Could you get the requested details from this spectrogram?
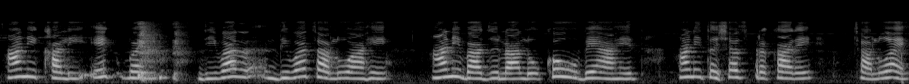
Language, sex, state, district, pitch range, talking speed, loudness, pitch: Marathi, female, Maharashtra, Aurangabad, 270-335 Hz, 110 wpm, -24 LUFS, 295 Hz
